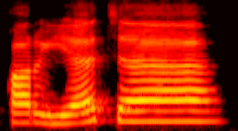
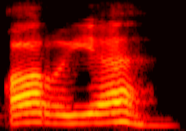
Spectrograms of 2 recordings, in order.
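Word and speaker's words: قرية: Et comme j'ai dit, quand on a une ta marbouta, on ne va pas dire qaryata, tu vois? C'est pas qaryata, non, c'est qaryah.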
